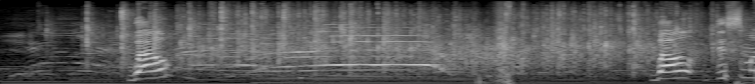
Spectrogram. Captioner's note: cheers and applause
